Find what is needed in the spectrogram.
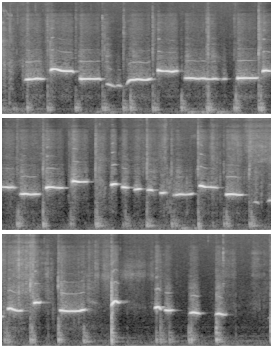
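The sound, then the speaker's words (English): A person whistles a bouncy melody of a song alone for about twelve seconds, the clear tones hopping between pitches in a quick, rhythmic tune, loud, over faint percussive beats. “I whistled that stupid song.”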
